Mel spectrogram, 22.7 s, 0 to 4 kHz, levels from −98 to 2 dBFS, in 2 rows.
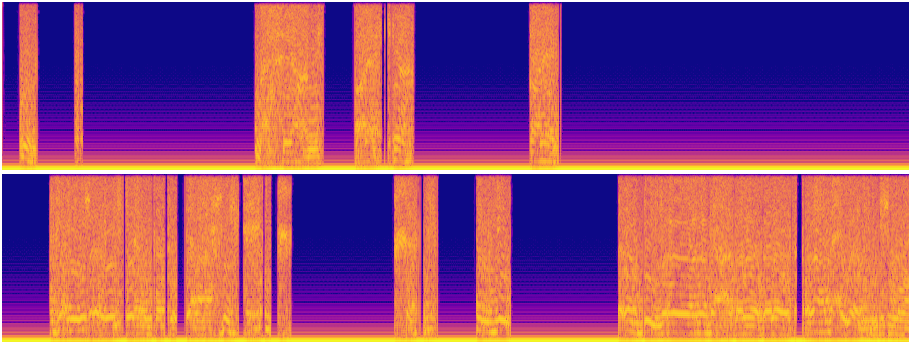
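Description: Throughout, linear 8-bit speech samples are decoded as mu-law codes, so this is linear audio read as companded. Small values just one side of zero expand to near-maximum outputs, turning the speech into very loud, harsh distortion.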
